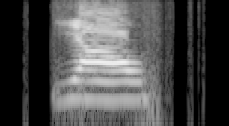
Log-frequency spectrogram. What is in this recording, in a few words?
"iao" Mandarin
